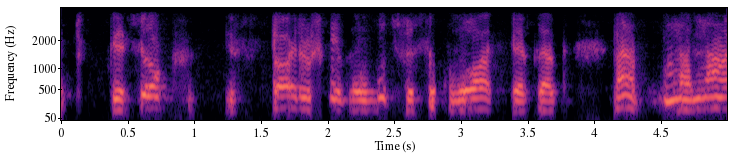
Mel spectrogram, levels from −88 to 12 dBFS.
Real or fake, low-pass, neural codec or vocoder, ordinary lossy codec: fake; 3.6 kHz; codec, 24 kHz, 1.5 kbps, HILCodec; AAC, 32 kbps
